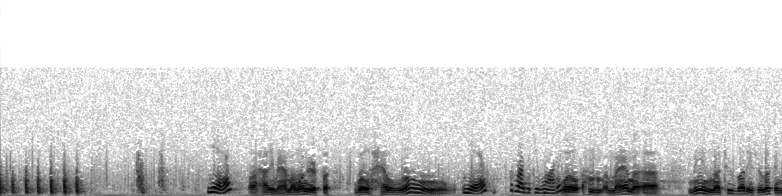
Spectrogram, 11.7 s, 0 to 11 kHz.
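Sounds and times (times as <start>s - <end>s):
knocking on the wooden door of a ranch house at night: 0.0s - 1.4s
speech: 3.1s - 11.7s.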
